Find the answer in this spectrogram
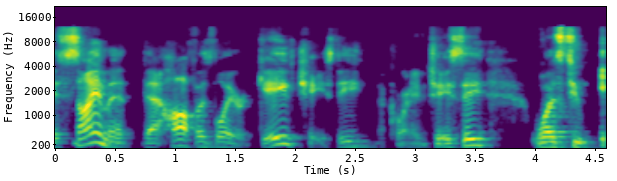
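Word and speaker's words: Cheasty: I know it says Chasty, but that's apparently how you say it. It's Chasty.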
